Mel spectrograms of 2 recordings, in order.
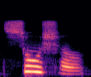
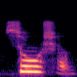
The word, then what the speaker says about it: social: في ناس كتير متعودة عليها اللي هي social، هي غلط. social، social.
